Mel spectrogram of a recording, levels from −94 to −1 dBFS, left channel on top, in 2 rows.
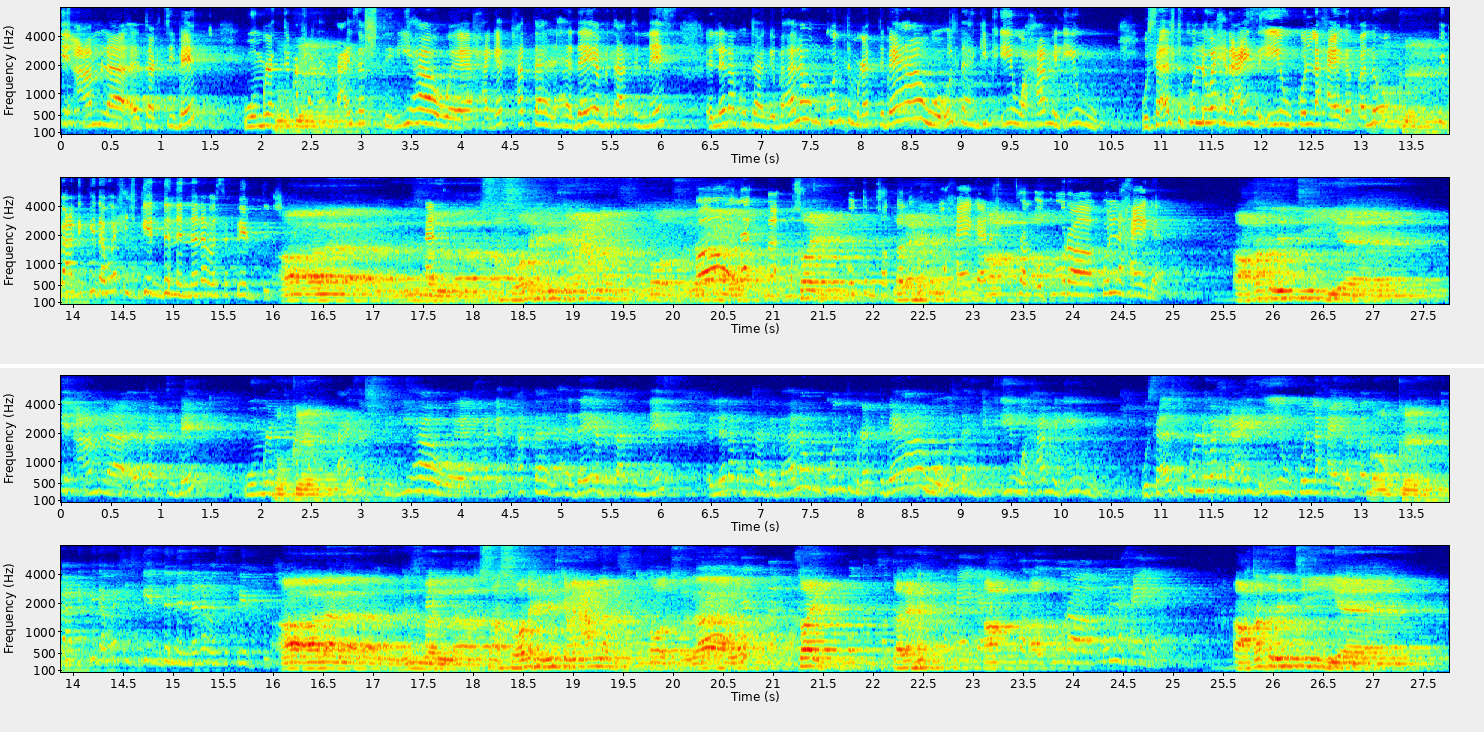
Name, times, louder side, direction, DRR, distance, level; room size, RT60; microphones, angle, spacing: voice 1, 0.0-1.4 1.8-13.3 13.8-16.1 17.5-17.7 20.2-21.3 21.7-24.9, left 7 dB, 60° left, 12 dB, 0.3 m, -27 dB
voice 2, 2.1-2.6 13.1-13.7 16.0-20.8 21.3-21.8 22.2-22.6 23.1-23.7 25.6-27.3, right 2 dB, 70° right, 0 dB, 0.6 m, -20 dB
8.7 x 5.0 x 5.7 m, 2.9 s
head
